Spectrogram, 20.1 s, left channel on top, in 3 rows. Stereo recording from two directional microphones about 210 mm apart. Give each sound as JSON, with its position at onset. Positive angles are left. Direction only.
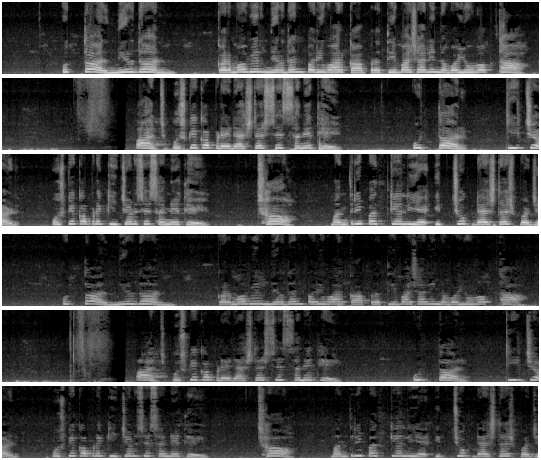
{"t": 0.7, "sound": "a child's voice", "side_deg": 35}
{"t": 8.4, "sound": "speech", "side_deg": 30}
{"t": 11.8, "sound": "a sound", "side_deg": 30}
{"t": 13.1, "sound": "a child's voice", "side_deg": 30}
